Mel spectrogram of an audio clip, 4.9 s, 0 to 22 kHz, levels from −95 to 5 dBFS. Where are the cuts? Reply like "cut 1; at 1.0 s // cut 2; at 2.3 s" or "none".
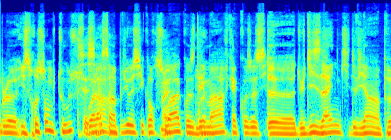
cut 1; at 1.5 s // cut 2; at 3.3 s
